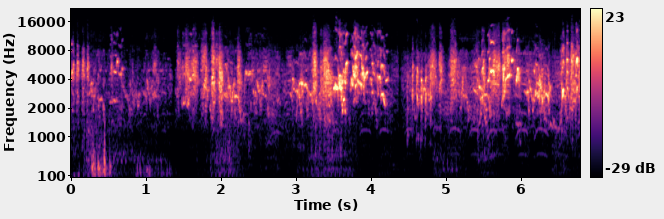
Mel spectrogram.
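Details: Eating budgerigars give rapid, rasping chirps and twittering warbles in several loud bursts, with a low thump and flapping near the start and a brief lull partway.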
